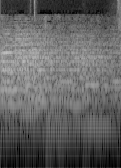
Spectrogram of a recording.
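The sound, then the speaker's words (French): Church bells ringing in unison in cathedrals across France, a dense, continuous wash of overlapping metallic tones without clearly separate strikes. “Il y a d'abord eu les cloches qui ont résonné à l'unisson dans toutes les cathédrales de France.”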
